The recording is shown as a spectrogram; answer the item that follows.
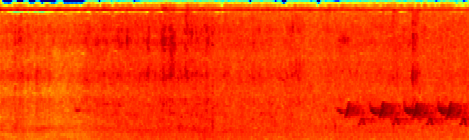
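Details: Feral European honey bees, growing agitated near the entrance of their wild riverside hive; a steady low buzz swells after the first second and stays dense, with a few high chirping bird notes near the end.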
